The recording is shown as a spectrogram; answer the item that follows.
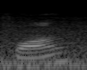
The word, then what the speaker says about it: Huang: Can I get your Can you spell it for us, please? Yeah. Way How Huang.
